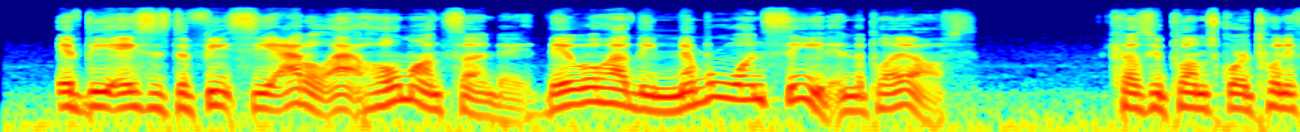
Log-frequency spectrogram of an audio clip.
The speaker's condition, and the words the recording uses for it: No condition.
